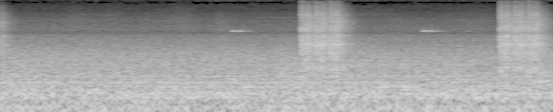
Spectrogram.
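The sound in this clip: A camera shutter fires twice as photos are taken, two crisp, bright mechanical clicks a couple of seconds apart over a low steady background hum.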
